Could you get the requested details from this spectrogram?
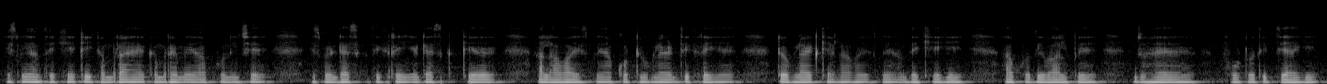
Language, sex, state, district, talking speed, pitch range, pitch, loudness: Hindi, male, Uttar Pradesh, Etah, 175 wpm, 110-115 Hz, 110 Hz, -29 LUFS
